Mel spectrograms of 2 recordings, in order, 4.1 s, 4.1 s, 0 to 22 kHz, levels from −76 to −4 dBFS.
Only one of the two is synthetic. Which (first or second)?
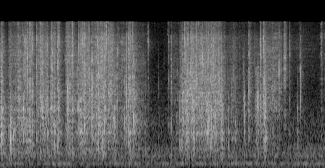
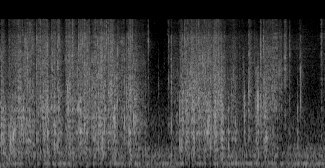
first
